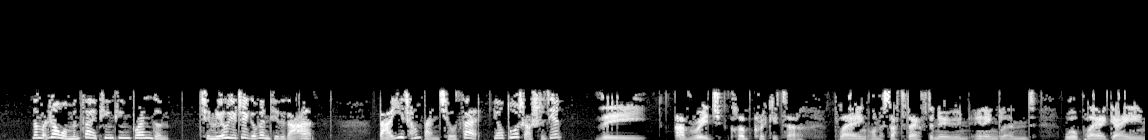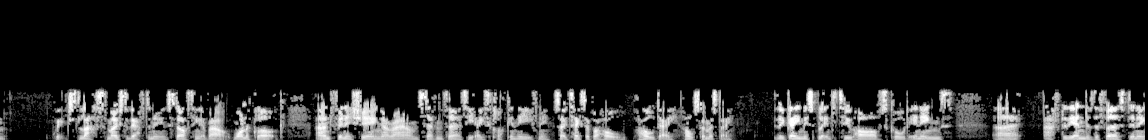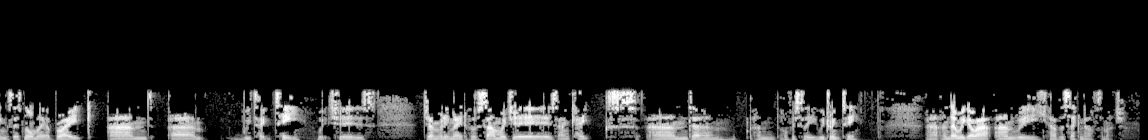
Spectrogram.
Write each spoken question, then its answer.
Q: 打一场板球赛要多少时间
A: A cricket match typically lasts a whole summer's day, from around 1 p.m.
